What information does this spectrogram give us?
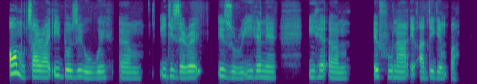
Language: Igbo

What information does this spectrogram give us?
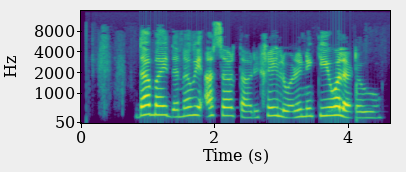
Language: Pashto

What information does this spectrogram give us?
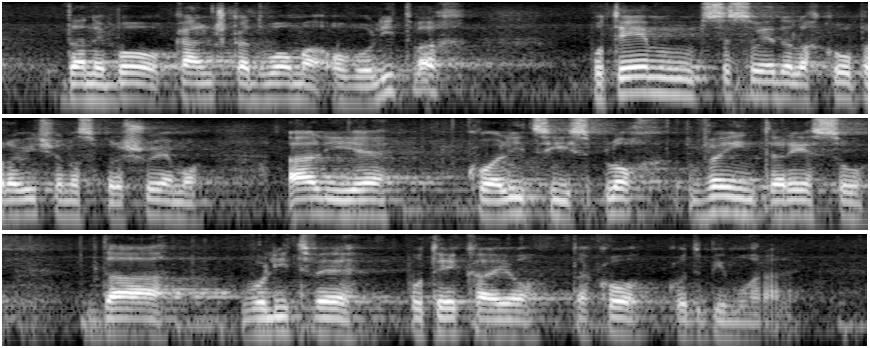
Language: Slovenian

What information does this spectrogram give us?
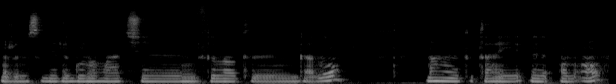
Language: Polish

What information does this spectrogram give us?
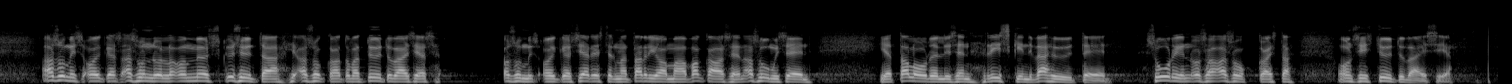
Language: Finnish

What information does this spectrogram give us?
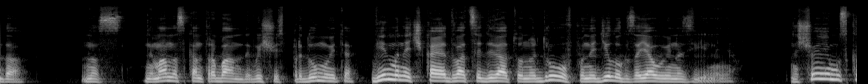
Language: Russian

